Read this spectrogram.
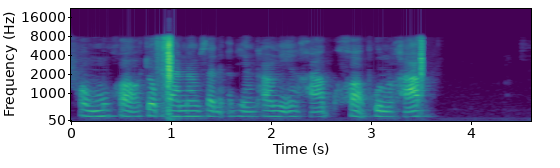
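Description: A young boy speaks brightly and clearly, close by.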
